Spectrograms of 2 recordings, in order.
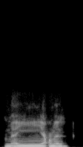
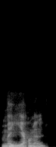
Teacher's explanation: hafs, you'll have may ya'mal with the hunna. Khalaf will do it without the hunna as may ya'mal.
